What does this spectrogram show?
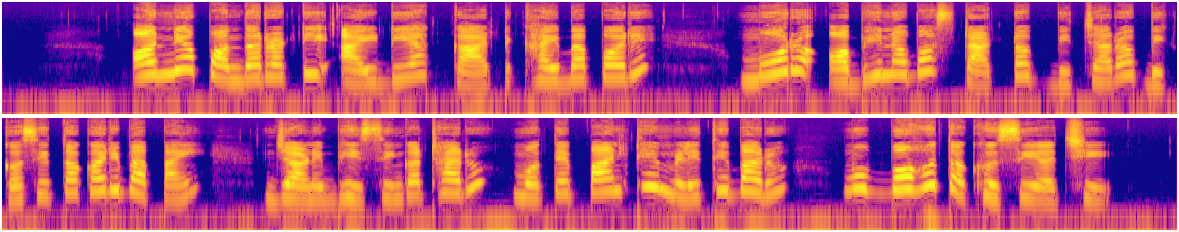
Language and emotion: Odia, happy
